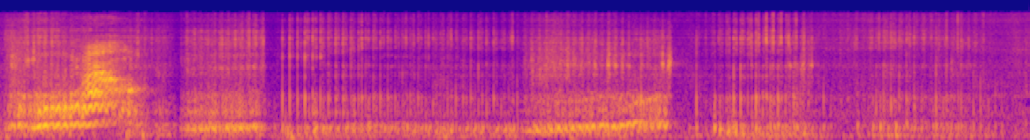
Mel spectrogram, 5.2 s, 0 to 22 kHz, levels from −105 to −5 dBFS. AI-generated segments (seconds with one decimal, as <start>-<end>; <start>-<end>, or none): 0.0-5.2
